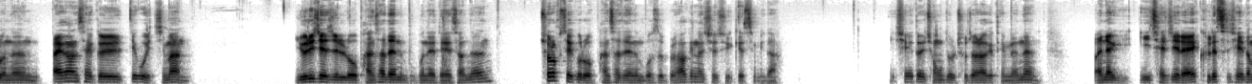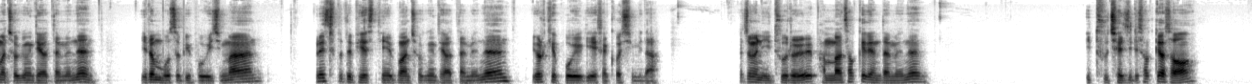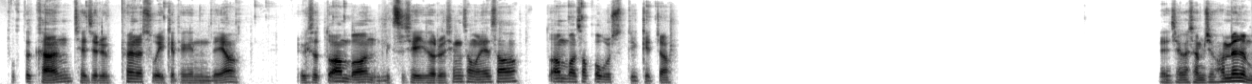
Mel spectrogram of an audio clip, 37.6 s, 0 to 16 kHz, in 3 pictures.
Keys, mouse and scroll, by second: 7.4-27.7 drag, 17.4 scroll down 1, 17.7 middle click, 27.1 middle click, 27.7-33.0 shift+middle drag, 27.9 shift+a, 33.0 click, 33.1-35.9 shift+middle drag, 33.5 shift+a, 35.9-37.5 drag.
